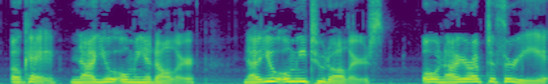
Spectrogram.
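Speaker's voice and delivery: put-on Indian accent throughout. Retelling a witness's joke during initial questioning: imitating Doctor Chopra's Indian accent. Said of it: "by doing the accent".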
